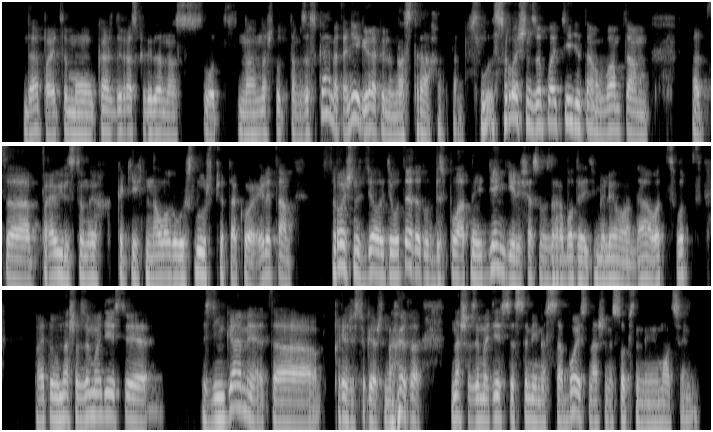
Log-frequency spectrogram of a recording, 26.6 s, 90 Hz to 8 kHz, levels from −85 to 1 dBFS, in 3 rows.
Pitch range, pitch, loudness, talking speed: 115-140 Hz, 125 Hz, -26 LUFS, 150 wpm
